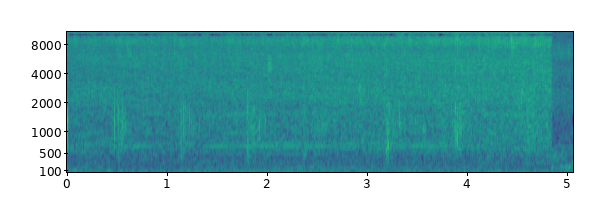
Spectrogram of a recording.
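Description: Water jets of a running fountain in a botanic garden in Adelaide, a steady close hiss and splash like heavy rain, with faint scattered drips and no talk.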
